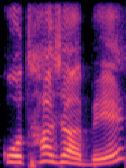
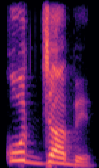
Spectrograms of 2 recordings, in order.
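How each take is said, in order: First: The first word is said in full. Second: The first word's final vowel is dropped.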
